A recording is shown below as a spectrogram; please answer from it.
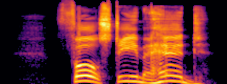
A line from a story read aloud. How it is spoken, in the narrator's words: yelled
